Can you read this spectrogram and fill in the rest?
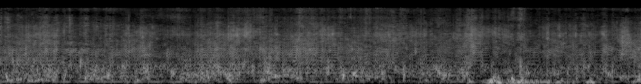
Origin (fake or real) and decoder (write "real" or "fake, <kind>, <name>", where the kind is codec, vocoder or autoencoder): fake, vocoder, Vocos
